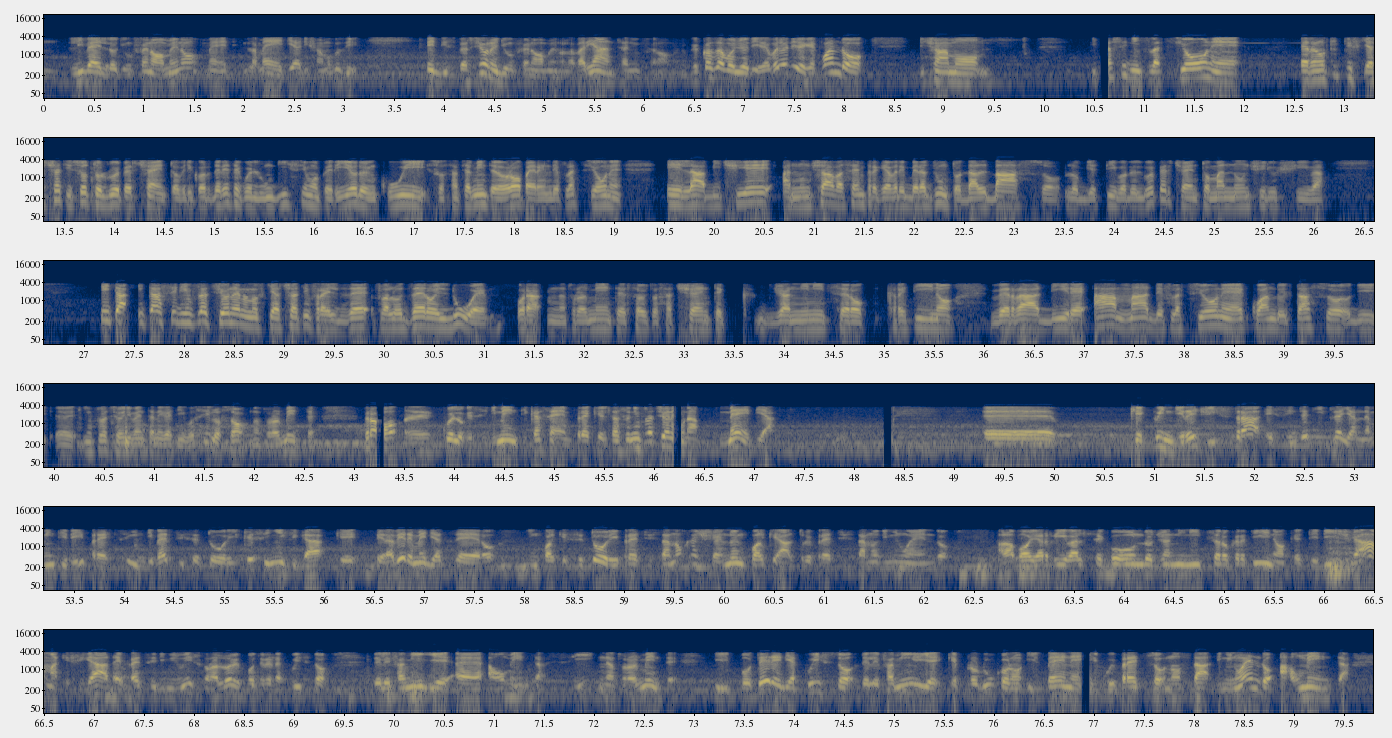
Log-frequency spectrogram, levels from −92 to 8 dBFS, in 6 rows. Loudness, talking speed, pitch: -26 LUFS, 155 wpm, 140 Hz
